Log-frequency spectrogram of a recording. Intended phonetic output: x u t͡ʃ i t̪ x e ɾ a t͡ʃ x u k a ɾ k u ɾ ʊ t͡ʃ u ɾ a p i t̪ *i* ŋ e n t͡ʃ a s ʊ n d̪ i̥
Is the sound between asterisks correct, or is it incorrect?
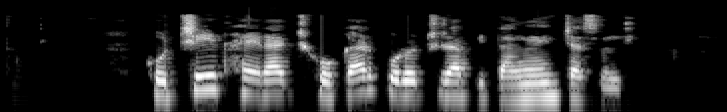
incorrect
